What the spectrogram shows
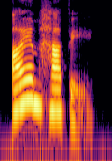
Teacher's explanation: When I say I am happy, the sound goes down at the end.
